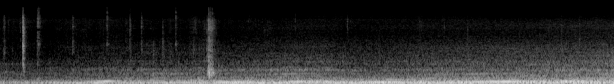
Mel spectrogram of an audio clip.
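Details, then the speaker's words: 2014 Toyota Sienna L wheelchair van, 60,000 miles, test drive with AC turned down: smooth low engine hum under road noise, no knocks, whine or clunks; engine and transmission running normally. "The point of this test drive is so you can hear the transmission shift, the engine run. I am turning the air conditioning down, not because of lack of power, just so you can hear everything moving."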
